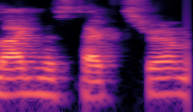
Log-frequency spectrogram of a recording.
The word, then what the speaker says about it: Magnus Tagstrom: It's very difficult to pronounce his name. If you can help me out. Yeah. So my name is Magnus Tagstrom.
